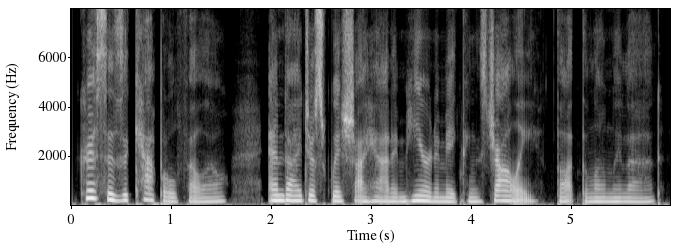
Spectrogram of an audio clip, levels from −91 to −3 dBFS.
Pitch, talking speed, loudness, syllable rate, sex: 185 Hz, 210 wpm, -19 LUFS, 5.4 syllables/s, female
